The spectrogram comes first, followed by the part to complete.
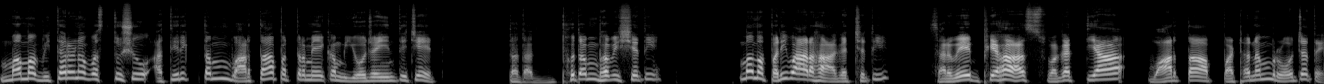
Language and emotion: Sanskrit, happy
